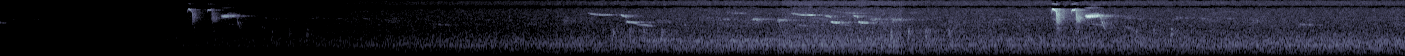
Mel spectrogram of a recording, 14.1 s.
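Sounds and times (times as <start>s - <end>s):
steady hiss: 3.4s - 14.0s
bird chirps: 5.9s - 13.2s.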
